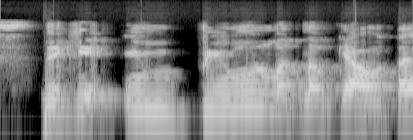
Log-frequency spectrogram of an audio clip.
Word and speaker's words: impugn: इसको क्या पढ़ना है, इम्प्यून, इम्प्यून, इम्प्यून, जी साइलेंट है, ठीक है। आप चाहे तो इसको इम्पग्न भी पढ़ सकते हैं,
